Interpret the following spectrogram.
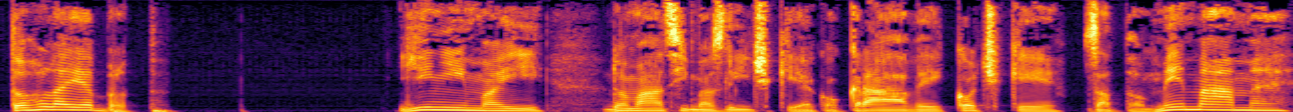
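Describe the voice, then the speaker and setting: A man voicing an eager teenage boy from an animated film, with a bright, playful voice pitched far above his own. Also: dry recording, clean studio sound. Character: young teen boy, dragon trainer, eager.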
